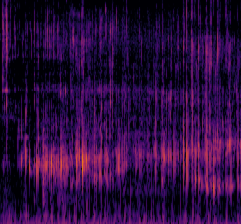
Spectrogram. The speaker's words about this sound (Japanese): はい、 このね、氷結開けた時のね、はい、これが氷結。 泡がシュワシュワしてる音が ね、いいんです。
